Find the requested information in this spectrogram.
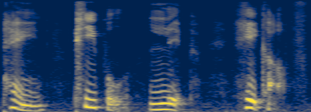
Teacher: as a voiceless bilabial plosive as in pain people lip hiccup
